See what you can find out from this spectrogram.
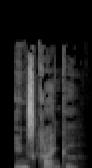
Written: indskrænket

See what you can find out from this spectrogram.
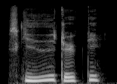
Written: skidedygtig

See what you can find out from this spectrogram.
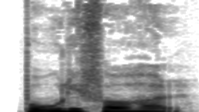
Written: boligforhold

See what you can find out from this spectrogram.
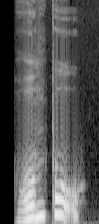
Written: rumbo

